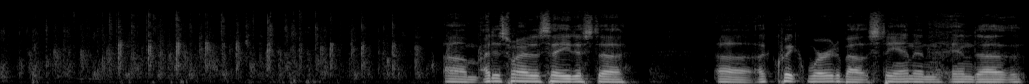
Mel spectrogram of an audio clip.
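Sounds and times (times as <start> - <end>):
audience applause: 0.0 - 4.8
speech: 4.4 - 6.4, 7.2 - 10.2.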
